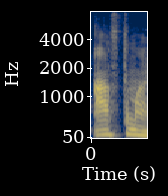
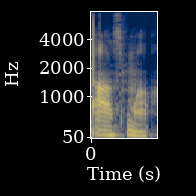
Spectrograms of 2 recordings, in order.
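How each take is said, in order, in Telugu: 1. th శబ్దం పలుకుతుంది. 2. th శబ్దం పలకదు. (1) "దట్ ఈస్ నాట్ ఆస్తమా అండి" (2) "టీహెచ్ అనేది పలకదండి"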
